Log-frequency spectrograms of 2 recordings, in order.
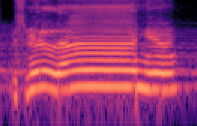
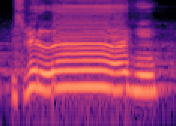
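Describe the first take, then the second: No difference in how they are said.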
